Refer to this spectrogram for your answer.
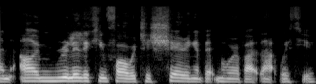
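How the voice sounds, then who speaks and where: A woman's very deep, low voice comes through dark and mellow, with a dry, close sound and no echo. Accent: Scottish. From Scotland, Glasgow. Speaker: business coach and professional speaker. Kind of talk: webinar presentation. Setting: online webinar.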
